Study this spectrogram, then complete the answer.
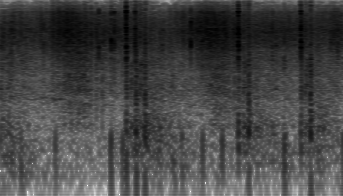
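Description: Fireworks at a midnight New Year countdown at the Burnie Carnival crackle and pop in scattered sharp bursts over a steady crowd-like wash, moderately distant and irregular.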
